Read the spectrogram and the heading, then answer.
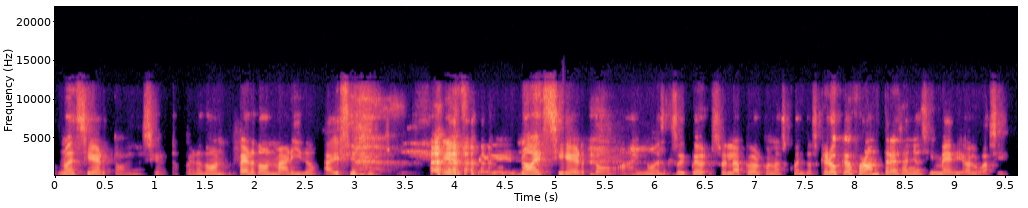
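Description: A woman from Guadalajara speaks. She chats casually and tells her stories with lively quoted bits of talk. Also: mid-range voice. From Guadalajara, Mexico. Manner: animated storyteller, acts out quotes. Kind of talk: casual chat.

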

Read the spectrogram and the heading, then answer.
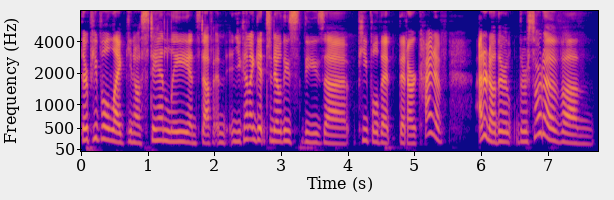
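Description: A woman's voice: medium pitch, animated, normal speed, a bit bright, no echo, studio quality. A woman chatting casually and enthusiastically as an interview guest. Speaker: interview guest, audio drama creator.

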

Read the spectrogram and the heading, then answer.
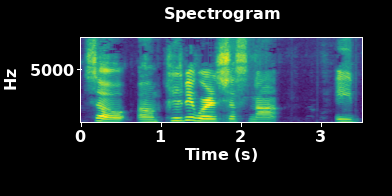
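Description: Fast-talking young woman who stutters. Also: medium pitch. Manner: stutters and restarts a lot, talks fast. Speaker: podcast host. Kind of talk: casual solo podcast chat.

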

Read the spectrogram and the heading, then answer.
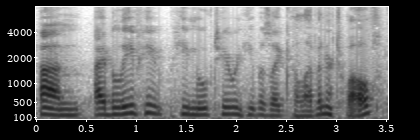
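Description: A woman's voice: lowish voice, brisk, dark tone, highs cut off, slight background noise. A woman co-hosting a podcast in a casual, chatty style. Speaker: podcast co-host. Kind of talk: casual chat about superhero movies.

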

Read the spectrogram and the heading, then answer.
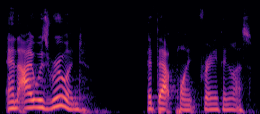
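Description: A woman's voice: mid-range voice, fairly quick. An American woman in her forties, a guest on a podcast, telling her faith story earnestly with many filler words. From United States. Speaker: guest, prayer ministry leader. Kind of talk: personal testimony in interview. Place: studio.

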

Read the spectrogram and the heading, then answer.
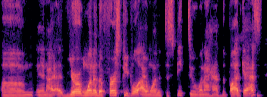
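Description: A man's voice: mid-range voice, moderate pace. A man hosting a ministry podcast, welcoming his guest in an upbeat, enthusiastic way with churchy phrasing. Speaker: podcast host. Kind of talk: podcast intro and interview.

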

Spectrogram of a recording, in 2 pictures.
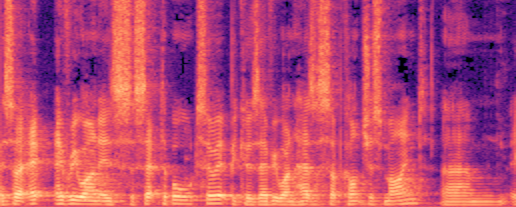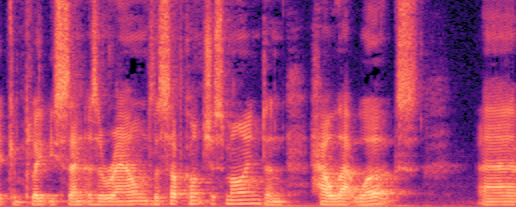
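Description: A man's voice: mid-range voice, fairly bright tone, roomy sound. A man from England with an English accent, a guest coach chatting hesitantly on a podcast with many fillers and restarts. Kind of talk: casual podcast chat.

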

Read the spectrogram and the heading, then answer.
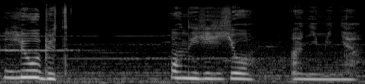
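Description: An actress playing a heartbroken, tender young mermaid princess in a verse fairy-tale audio drama, speaking with sorrowful resignation. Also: female voice, high-pitched, slow pace, over music.

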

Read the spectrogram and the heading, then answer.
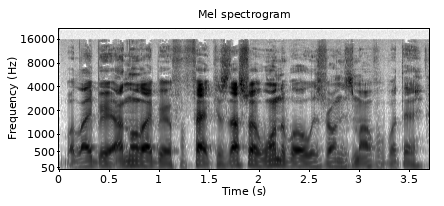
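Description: A man from Madagascar co-hosting a casual podcast chat, laid-back and quick to laugh. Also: fairly low pitch. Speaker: podcast co-host.

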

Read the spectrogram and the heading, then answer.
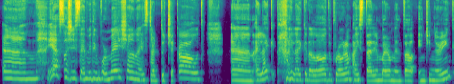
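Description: A woman's voice: a little high, steady tone, normal speed. A young woman from Ecuador with an Ecuadorian Spanish accent, a native Spanish speaker, chatting casually and gigglily as a podcast guest. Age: young adult. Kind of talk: casual chat.

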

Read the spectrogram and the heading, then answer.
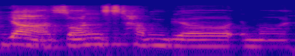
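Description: An older woman from India with an Indian accent, a native Bengali speaker, answering questions as a podcast guest in German with a warm, hesitant manner and many fillers. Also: deep voice, fairly even intonation, slow pace. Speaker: guest, teacher. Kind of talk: podcast interview.

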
